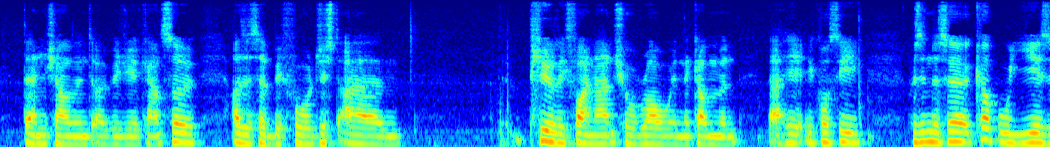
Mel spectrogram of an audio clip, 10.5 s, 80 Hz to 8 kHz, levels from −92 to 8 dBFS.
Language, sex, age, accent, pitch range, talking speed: English, male, 10-29, British, 120-145 Hz, 170 wpm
